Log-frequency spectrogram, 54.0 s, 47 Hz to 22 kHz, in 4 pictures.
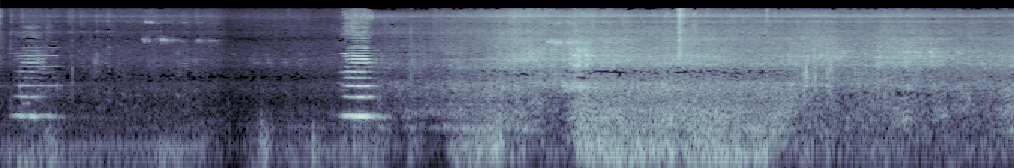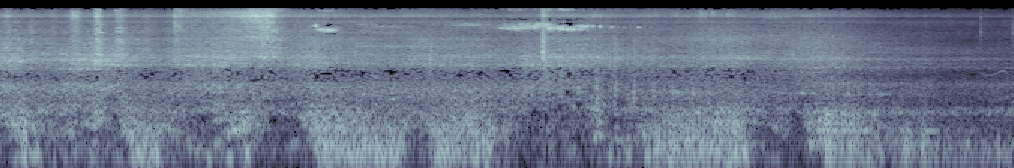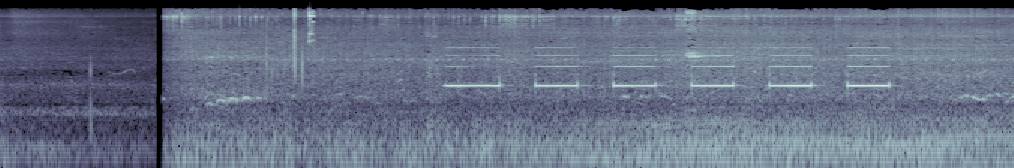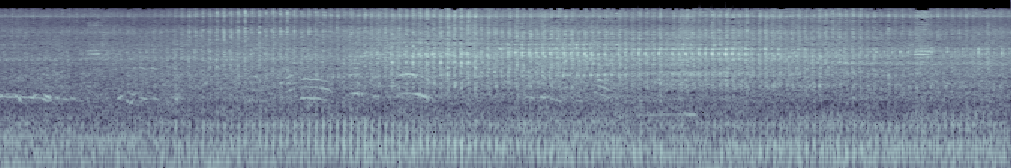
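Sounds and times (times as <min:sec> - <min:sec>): traffic noise: 0:00.0 - 0:54.0
electric train rumbling past: 0:03.8 - 0:28.6, 0:31.5 - 0:54.0
short vehicle horn beeps: 0:33.0 - 0:38.9.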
